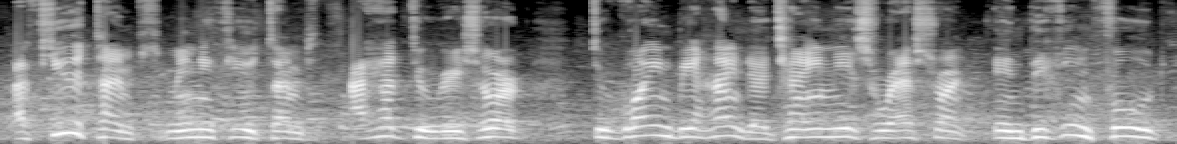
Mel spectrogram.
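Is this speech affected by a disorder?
Yes: acquired ataxia with dysarthria, acquired; Lance-Adams syndrome; difficult articulation, speaking feels like elephant on chest, gets winded, bites tongue 2-3 times daily.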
